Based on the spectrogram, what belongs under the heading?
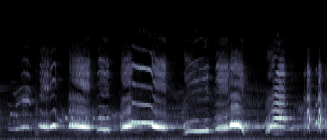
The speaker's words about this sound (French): Regarde, tonton, le merle. Il est dans le cerisier tout en haut. Oui, je le connais bien. C'est Pirouite.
